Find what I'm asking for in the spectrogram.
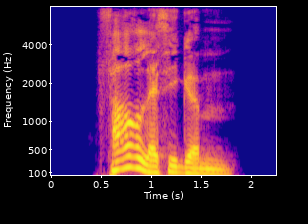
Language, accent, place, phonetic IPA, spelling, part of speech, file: German, Germany, Berlin, [ˈfaːɐ̯lɛsɪɡəm], fahrlässigem, adjective, De-fahrlässigem.ogg
- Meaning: strong dative masculine/neuter singular of fahrlässig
